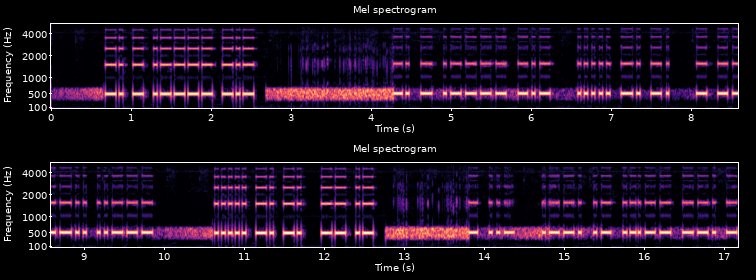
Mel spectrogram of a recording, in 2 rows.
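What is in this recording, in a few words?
continuous wave 28MHz; ARRL 10M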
